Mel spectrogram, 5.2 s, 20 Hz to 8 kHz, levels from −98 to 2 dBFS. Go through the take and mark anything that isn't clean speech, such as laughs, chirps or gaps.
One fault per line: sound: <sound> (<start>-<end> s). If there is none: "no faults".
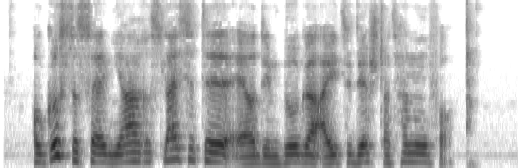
no faults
